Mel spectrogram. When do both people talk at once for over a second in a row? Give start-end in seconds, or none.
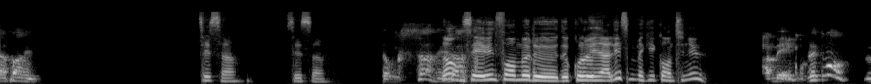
none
